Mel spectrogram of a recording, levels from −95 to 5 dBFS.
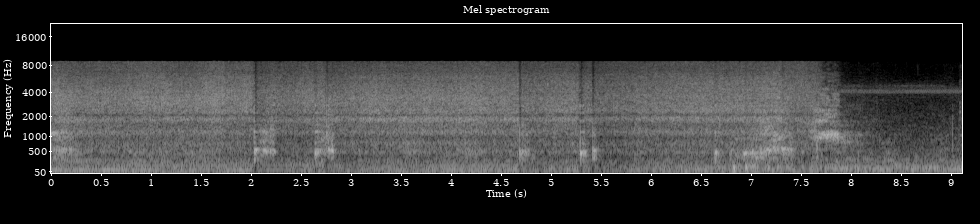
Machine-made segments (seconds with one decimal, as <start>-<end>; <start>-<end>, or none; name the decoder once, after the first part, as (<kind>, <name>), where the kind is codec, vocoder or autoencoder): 4.6-8.2 (vocoder, Vocos)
